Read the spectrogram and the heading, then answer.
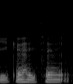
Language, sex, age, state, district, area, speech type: Maithili, male, 30-45, Bihar, Muzaffarpur, rural, spontaneous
